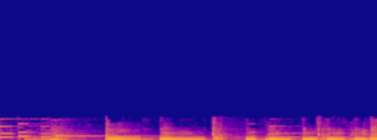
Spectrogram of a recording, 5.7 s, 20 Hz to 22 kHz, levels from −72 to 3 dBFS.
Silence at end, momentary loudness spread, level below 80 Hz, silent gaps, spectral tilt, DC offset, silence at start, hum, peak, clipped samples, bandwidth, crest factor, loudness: 0 s; 9 LU; -24 dBFS; none; -13.5 dB/octave; under 0.1%; 0 s; none; 0 dBFS; under 0.1%; 3.9 kHz; 16 dB; -16 LUFS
